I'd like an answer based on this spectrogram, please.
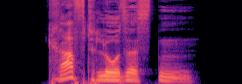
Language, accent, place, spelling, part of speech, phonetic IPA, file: German, Germany, Berlin, kraftlosesten, adjective, [ˈkʁaftˌloːzəstn̩], De-kraftlosesten.ogg
- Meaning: 1. superlative degree of kraftlos 2. inflection of kraftlos: strong genitive masculine/neuter singular superlative degree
